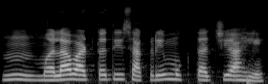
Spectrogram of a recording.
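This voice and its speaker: A woman's voice: mid-range voice, level tone, a little slow, dry recording, natural voice. A woman voicing a curious young female friend chatting on the phone in a storybook, casual in manner.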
